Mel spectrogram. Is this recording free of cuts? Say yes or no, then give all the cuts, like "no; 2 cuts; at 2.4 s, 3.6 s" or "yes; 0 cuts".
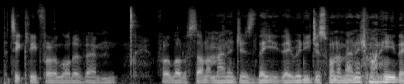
yes; 0 cuts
